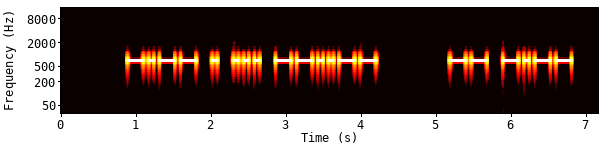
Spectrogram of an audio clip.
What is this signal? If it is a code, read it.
Morse code, heard as a keyed tone, about 17 wpm, 700 Hz. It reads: YES, MY
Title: 2x Word-Spacing - Sentences from Top 500 Words - 17wpm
